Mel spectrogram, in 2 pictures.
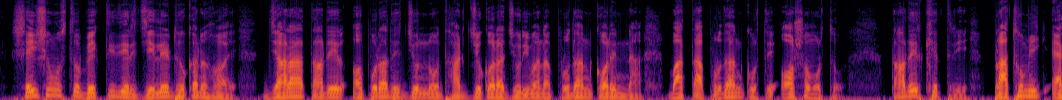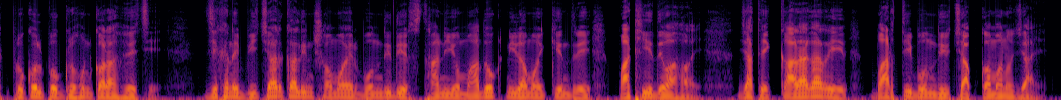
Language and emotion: Bengali, neutral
